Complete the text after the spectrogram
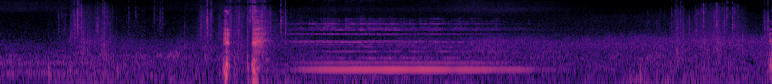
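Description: Footsteps scrape on rocky ground.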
